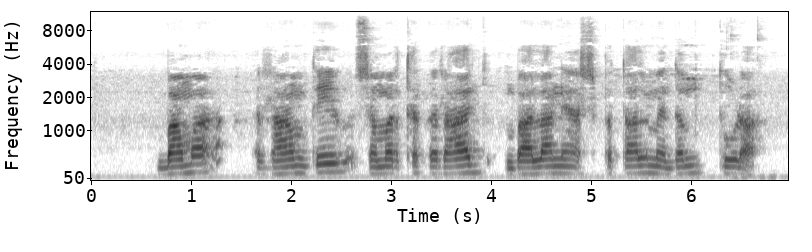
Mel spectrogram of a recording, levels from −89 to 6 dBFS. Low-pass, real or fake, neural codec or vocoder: 10.8 kHz; real; none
